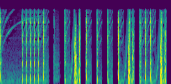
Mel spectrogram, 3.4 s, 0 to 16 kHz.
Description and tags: flash beat
2 measures at 140 bpm.
beat, flash, camera, loop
